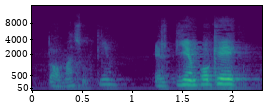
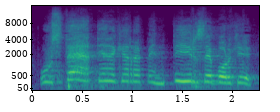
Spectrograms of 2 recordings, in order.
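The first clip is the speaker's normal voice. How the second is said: scolding grandma; 10 semitones higher, 6 dB louder than usual. Retold or imitated. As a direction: imitate a preachy grandma scolding. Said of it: "las abuelas tienen como". (abuela regañona imitada, aguda y lenta)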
